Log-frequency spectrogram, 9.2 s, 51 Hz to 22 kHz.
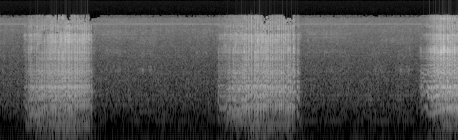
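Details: Sleeping Cavalier King Charles Spaniel, described as unusually loud: rough snores about every 4 seconds, roughly 15 breaths a minute, with quiet gaps between: snoring.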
